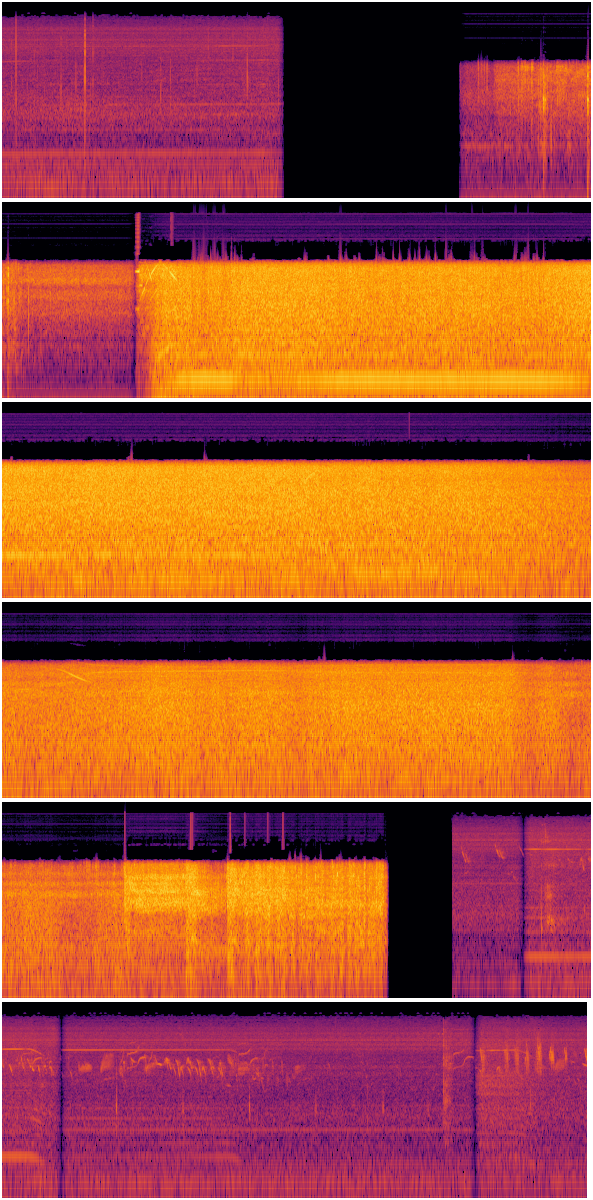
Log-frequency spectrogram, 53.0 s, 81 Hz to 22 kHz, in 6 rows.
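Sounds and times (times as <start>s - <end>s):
electric motor hum: 0.0s - 4.2s, 10.9s - 36.8s, 42.2s - 52.9s
propeller noise: 0.0s - 4.2s, 10.8s - 39.3s, 42.1s - 52.9s.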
